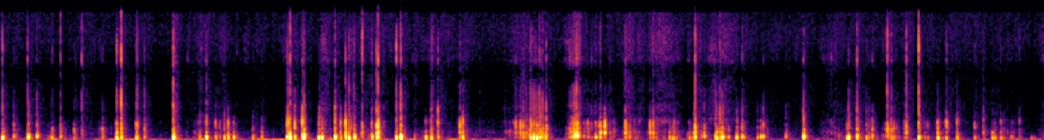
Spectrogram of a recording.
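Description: Long nails scratch and tap the brown rubber outsole of a white sneaker that is held up. The result is a quiet stream of quick, dry clicks and crinkly scratching bursts, each dying away almost instantly, over a faint steady low hum.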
